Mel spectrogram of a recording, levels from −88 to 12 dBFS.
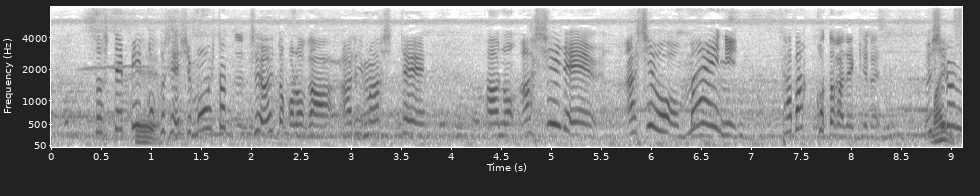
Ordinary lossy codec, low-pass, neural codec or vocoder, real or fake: none; none; none; real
